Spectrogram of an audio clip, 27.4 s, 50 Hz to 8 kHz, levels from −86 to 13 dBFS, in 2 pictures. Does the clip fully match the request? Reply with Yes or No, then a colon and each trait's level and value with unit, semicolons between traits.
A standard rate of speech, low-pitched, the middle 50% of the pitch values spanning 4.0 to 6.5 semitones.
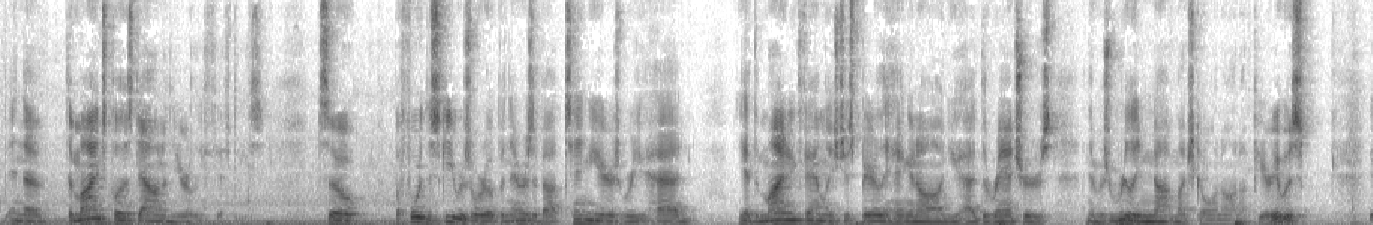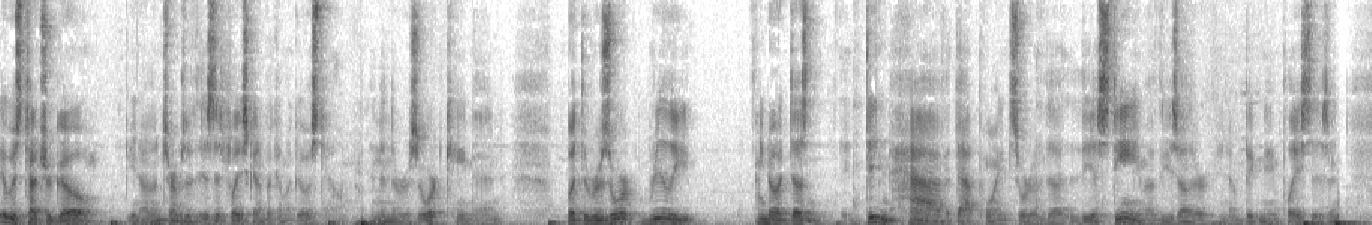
No: fast, 220 wpm; low, 105 Hz; average, 4.4 semitones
